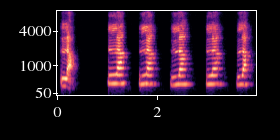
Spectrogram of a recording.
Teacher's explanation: this is the tip of your tongue that is touching just behind your teeth for La La La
